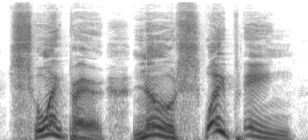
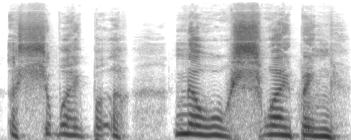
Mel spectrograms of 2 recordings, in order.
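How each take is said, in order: First: It is said in Tigger's voice. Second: It is said in Darkwing's voice.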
